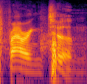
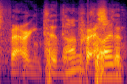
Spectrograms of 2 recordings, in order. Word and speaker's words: Farington: It's You have to pronounce it right. It's Farington. It's It's not It's not on a London tube line. It's It's Fington.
